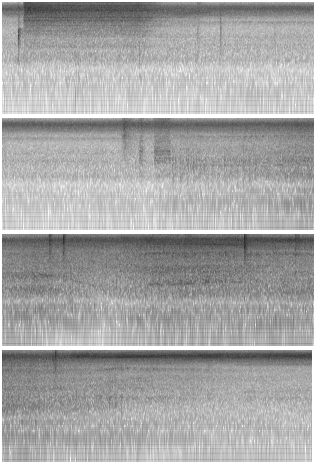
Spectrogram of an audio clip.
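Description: Hino diesel city bus idling, with a burst of hissing released air right at the start, then its engine working harder and louder as the bus pulls away and drives past, easing off near the end.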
